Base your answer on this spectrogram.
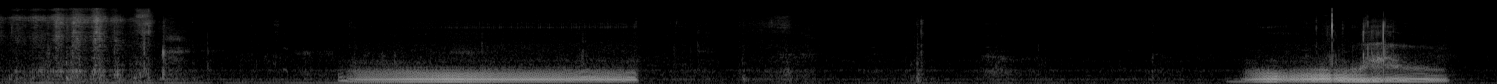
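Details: Buddy, a domestic cat, growls while eating cat food and guarding it when petted. Two sustained, droning, harmonic growls, one about three seconds and one about two seconds, with soft chewing and rustling between them.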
